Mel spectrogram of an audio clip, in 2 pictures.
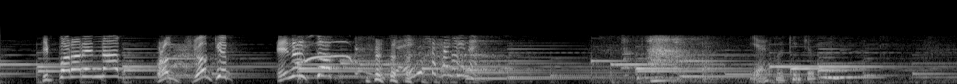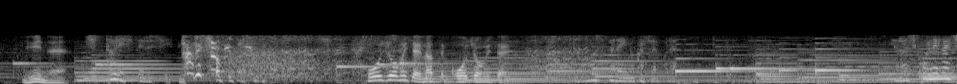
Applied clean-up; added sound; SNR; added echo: none; none; none; none.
